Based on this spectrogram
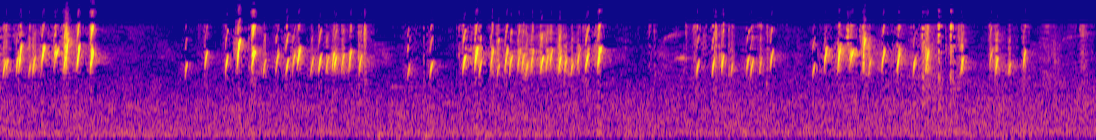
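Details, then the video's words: A flock of trained European goldfinches twitters in bright, tinkling bursts of quick high notes, several voices overlapping in runs of a second or so with brief pauses. "بتبتة لسرب من طائر الحسون مقنين"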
